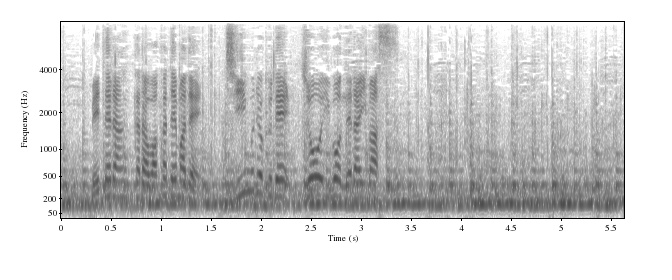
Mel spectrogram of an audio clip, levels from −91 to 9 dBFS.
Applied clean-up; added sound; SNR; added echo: none; none; none; none.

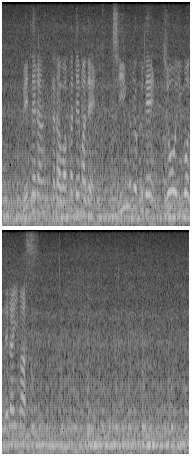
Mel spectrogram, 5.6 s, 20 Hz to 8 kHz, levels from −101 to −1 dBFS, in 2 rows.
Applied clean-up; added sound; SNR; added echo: none; Train; 8 dB; none.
